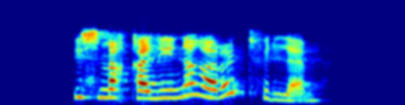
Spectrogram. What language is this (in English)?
Kabyle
